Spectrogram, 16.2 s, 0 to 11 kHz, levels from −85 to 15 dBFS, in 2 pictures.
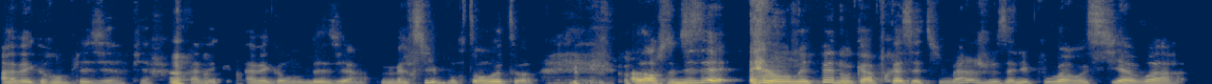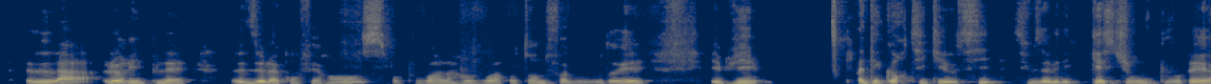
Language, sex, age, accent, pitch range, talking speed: French, female, 30-49, French, 180-225 Hz, 205 wpm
